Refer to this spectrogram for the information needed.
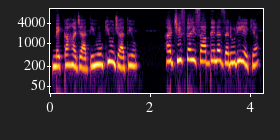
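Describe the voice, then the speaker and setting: A woman's voice: a little high, normal speed, a little mellow, pitched above the performer's own voice, natural voice. A woman voicing a brazen, secretive young female roommate in a story, snappy and dismissive. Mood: irritated. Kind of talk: dramatized story dialogue.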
